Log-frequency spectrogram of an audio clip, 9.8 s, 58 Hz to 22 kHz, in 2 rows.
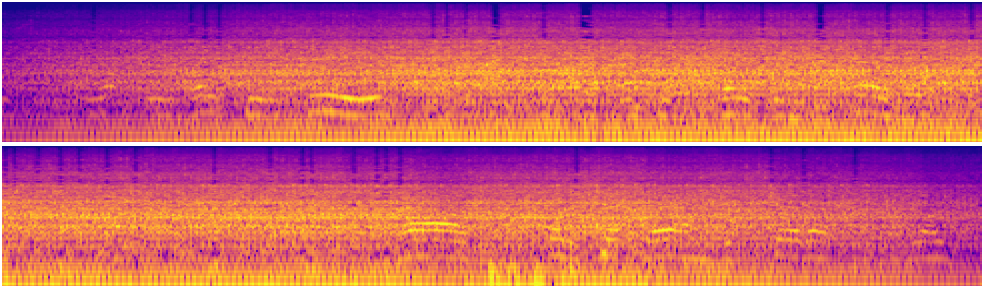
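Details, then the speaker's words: Westinghouse WGen3600 generator with replacement carburetor, running without load after 1400 W heat-gun load removed: even steady engine note, no hunting or surging. "the unit starts without load and run smoothly without surging"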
